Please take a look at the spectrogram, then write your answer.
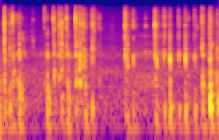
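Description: Rapid typing on a computer keyboard while coding a Python game, quick irregular clicks and key taps, close and fairly quiet, with a brief pause midway.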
